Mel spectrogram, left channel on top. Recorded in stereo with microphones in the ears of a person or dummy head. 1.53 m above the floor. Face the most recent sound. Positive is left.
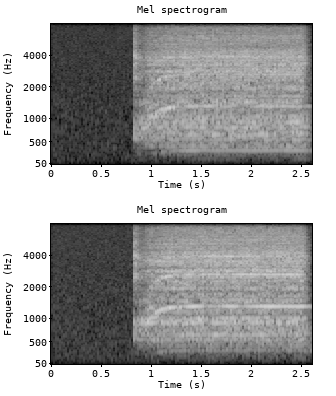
turn(degrees=5)  # may be behind; listen again after turning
